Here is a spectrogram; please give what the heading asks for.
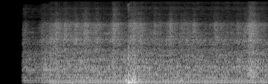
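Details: Volvo V70R/S60R engine idling with the belt drive running: steady whirring rumble with a rough, gritty edge, from a worn A/C compressor (the alternator bearings are also shot).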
